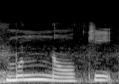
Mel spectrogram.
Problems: constant background noise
